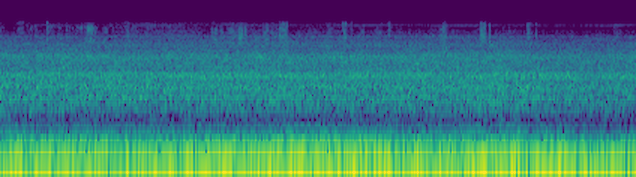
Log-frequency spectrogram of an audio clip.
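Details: Constant broadband hiss over a deep low hum runs unbroken through the recording, with no animal calls.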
